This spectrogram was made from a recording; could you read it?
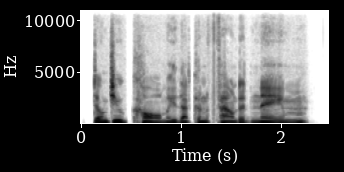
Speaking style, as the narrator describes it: growled Macfarlane

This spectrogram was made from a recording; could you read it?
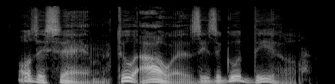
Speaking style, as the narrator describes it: said Poirot softly

